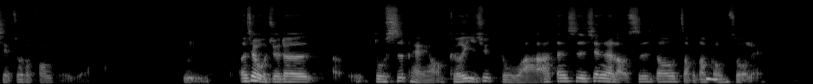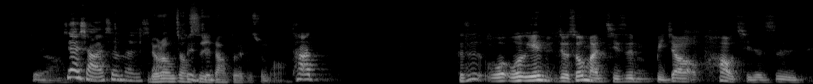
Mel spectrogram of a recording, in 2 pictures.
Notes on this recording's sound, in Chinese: 本集節目透過Zencastr錄製平台來錄製，聲音品質會與過往錄製有些落差，請見諒。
